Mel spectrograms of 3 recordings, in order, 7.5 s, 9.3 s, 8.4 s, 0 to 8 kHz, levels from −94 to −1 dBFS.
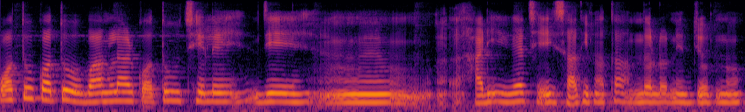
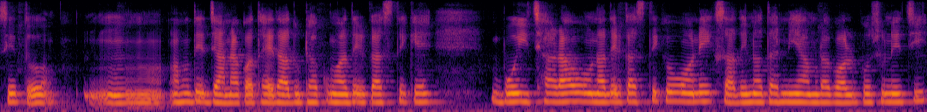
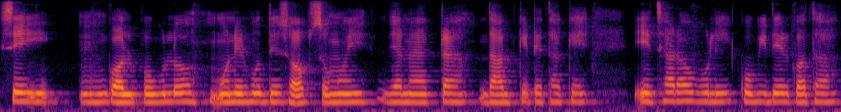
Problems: none marked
